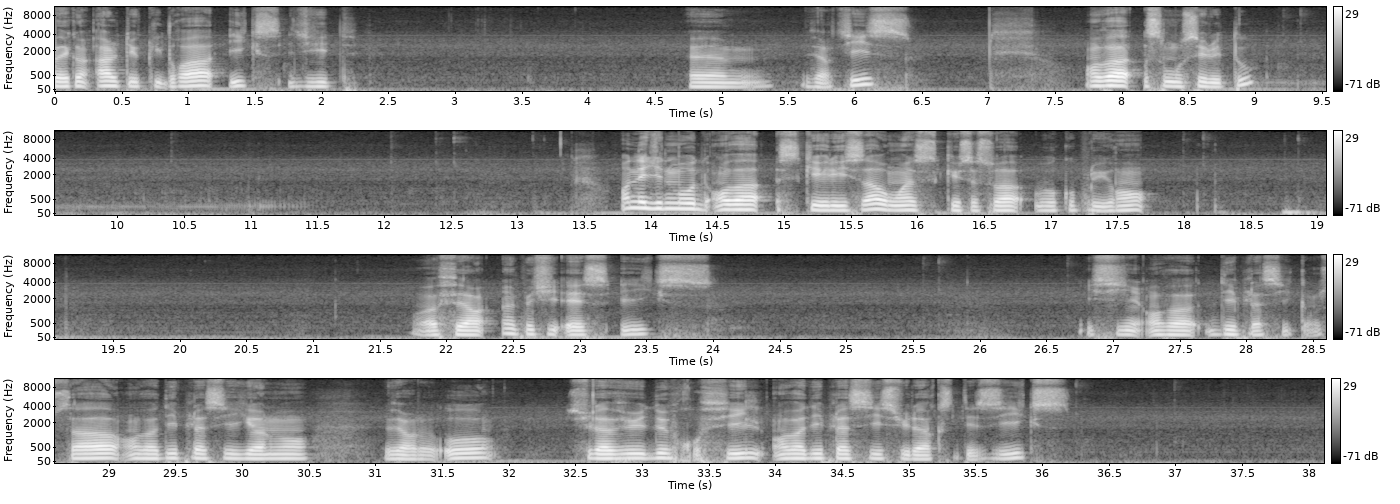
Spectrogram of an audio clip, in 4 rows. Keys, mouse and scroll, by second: 0.9 x, 4.9-5.6 scroll down 3, 5.6 Tab, 6.5-7.3 scroll down 3, 7.3-7.6 scroll up 3, 7.7 right click, 8.5 w, 9.8 a, 10.1 scroll down 2, 10.3-12.3 middle drag, 12.3 right click, 13.0 KP_3, 13.4 Tab, 13.8 a, 14.0 a, 14.3 a, 15.4-16.0 scroll up 3, 16.0 s, 18.7 KP_1, 20.2-21.4 ctrl+scroll down 1, 21.4-22.4 ctrl+scroll up 1, 22.4 s, 26.6-31.8 drag, 31.8 KP_3, 34.2-38.1 drag.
